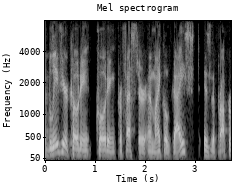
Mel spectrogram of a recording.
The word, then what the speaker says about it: Geist: Well, I believe you're quoting Professor Michael Geist is the proper pronunciation, and I will defer to my colleague, Minister Guilbeault, to answer that question.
